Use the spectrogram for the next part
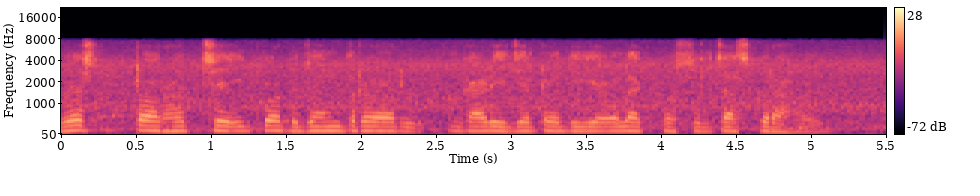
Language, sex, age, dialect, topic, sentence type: Bengali, male, 18-24, Jharkhandi, agriculture, statement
